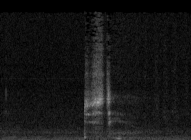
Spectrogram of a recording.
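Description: A short breathy, whispered sound from a woman's voice about a second in, over low room tone.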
